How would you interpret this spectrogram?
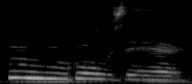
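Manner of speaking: slow, loud, booming challenge; deep voice. A narrator's reading. Unseen badger challenging the foxes, slow and booming. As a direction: boom it from above, very slowly. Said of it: "a deep voice above their heads said".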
